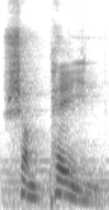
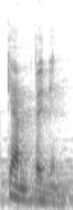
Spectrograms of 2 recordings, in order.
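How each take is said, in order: First: The word begins with an sh sound. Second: The word begins with a k sound. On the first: The speaker calls it right. "শব্দগুলোর সঠিক উচ্চারণ" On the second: The speaker calls it wrong. "আপনি হয়তো ভাবছেন"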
